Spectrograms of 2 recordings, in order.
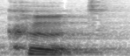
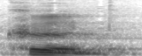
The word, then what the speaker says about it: could: Entonces, esa palabra se pronuncia could, ¿ok? Could, con una D al final, could, ¿ok?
